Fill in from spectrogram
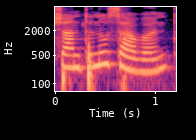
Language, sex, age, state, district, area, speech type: Goan Konkani, female, 18-30, Goa, Ponda, rural, spontaneous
